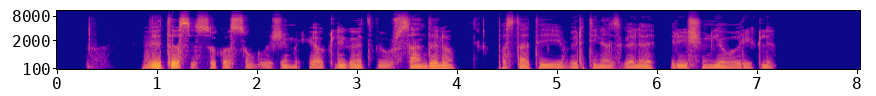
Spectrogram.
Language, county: Lithuanian, Vilnius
